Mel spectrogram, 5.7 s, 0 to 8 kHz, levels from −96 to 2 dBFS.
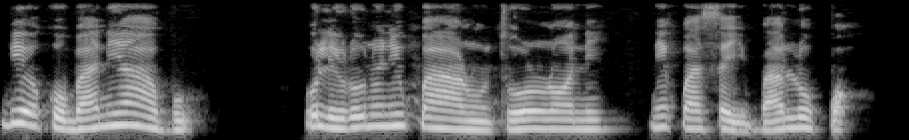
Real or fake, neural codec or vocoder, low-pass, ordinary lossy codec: real; none; 7.2 kHz; none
